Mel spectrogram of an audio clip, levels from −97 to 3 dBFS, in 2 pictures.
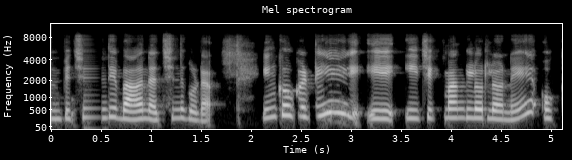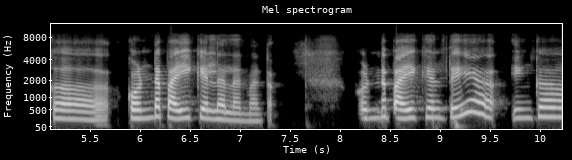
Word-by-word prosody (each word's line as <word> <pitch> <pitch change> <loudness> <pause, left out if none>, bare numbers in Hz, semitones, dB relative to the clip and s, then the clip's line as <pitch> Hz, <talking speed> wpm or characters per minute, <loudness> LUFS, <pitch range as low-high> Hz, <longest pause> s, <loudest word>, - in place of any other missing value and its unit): అనిపిచ్చింది. 270 +3 -8
బా 225 - +7 0.2
నచ్చింది 245 +5 -5
గూడా. 190 -4 -3 0.6
ఇంకొకటి 310 +1 -2 0.5
ఈ - - +2 0.3
ఈ - - -1
చిక్‌మంగళూరు‌లోనే 255 -2 -1 0.3
ఒక 245 - -21 0.8
కొండ 245 +1 +2 0.2
పైకి 255 +1 +5
ఎళ్ళాలనమాట. 195 -5 -3 0.9
కొండ 255 +2 -4 0.2
పైకెళ్తే 265 +2 +3 0.6
ఇంకా 285 +3 -1
255 Hz, 90 wpm, -22 LUFS, 235-270 Hz, 0.9 s, బా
